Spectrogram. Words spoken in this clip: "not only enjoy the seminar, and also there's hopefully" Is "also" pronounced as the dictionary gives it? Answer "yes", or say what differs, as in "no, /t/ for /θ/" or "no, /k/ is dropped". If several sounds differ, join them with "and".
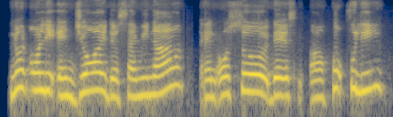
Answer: yes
